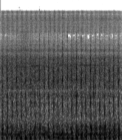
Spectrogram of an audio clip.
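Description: Helicopter landing on an island, its rotor blades beating in a fast, even, rhythmic chop over a steady engine roar with no voices.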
